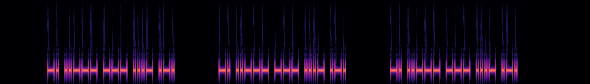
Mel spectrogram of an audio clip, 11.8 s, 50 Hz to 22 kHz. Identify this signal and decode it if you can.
Morse code, heard as a keyed tone, about 28 wpm, 700 Hz. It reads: N2OVR N2OVR N2OVR
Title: USA Call Signs - 5 Characters - Repeated 3x - 28wpm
